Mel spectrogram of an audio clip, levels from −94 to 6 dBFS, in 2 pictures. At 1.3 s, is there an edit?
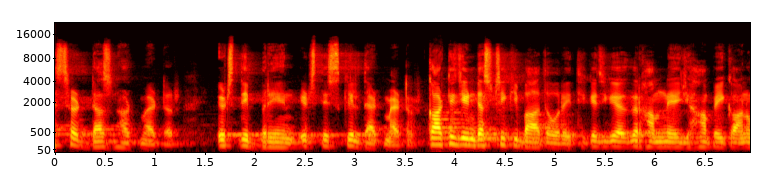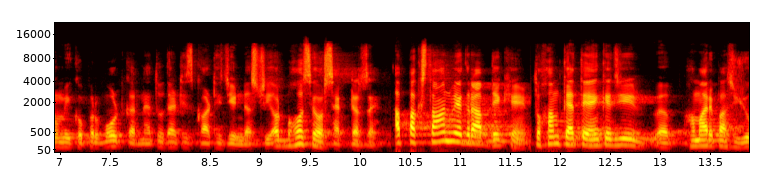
no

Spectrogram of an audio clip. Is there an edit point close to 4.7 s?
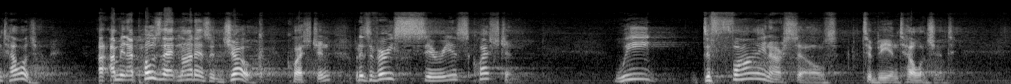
yes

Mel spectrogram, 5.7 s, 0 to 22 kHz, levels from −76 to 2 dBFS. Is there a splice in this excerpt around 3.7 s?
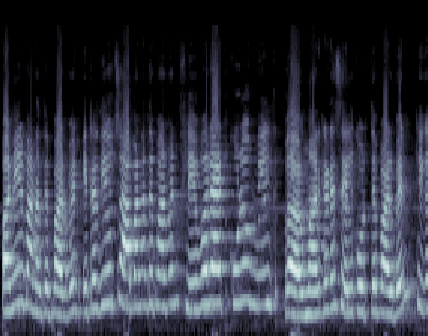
no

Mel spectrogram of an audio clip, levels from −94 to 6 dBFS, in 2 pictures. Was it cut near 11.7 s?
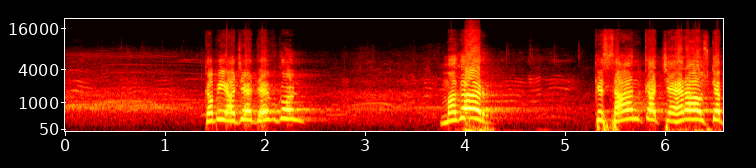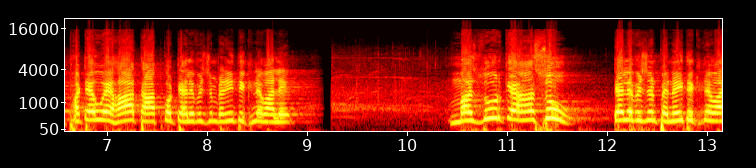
no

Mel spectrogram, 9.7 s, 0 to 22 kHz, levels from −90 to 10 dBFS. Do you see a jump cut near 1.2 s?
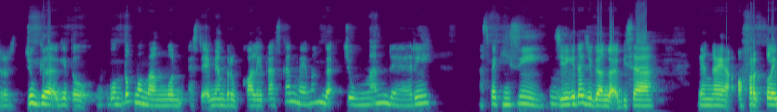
no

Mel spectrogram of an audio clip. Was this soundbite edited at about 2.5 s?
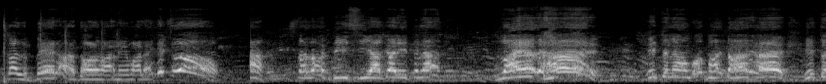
yes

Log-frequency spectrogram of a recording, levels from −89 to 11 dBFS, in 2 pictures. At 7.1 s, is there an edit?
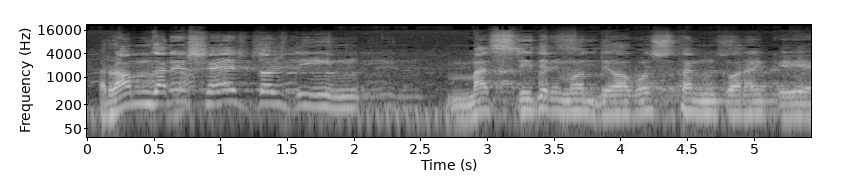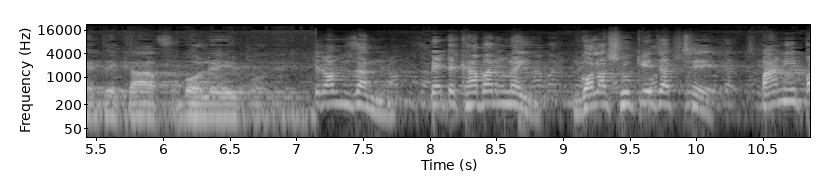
yes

